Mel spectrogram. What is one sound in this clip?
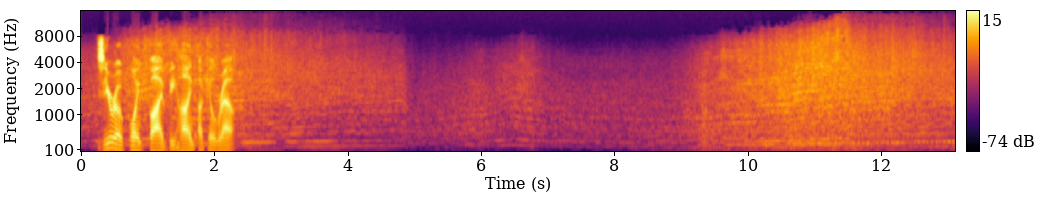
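Race car engines roar and whine, rising and falling in pitch as the cars speed past.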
